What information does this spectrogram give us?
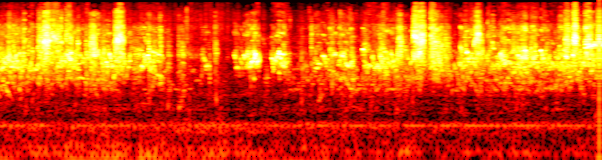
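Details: Pet budgies in a colony aviary: pulsing waves of squawky chirps and warbles, several louder bursts standing out from the crowd, separated by brief quieter dips, over a faint constant hum.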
